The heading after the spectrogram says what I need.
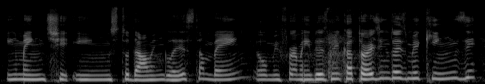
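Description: Woman, somewhat high pitch, upbeat, friendly, studio panel guest. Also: steady tone, moderate pace. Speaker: guest student. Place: TV studio set. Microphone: handheld mic.

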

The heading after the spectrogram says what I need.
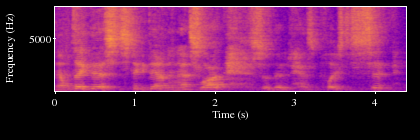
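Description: In his indoor home workshop and garage, a middle-aged American man hosts a casual, hands-on demonstration, chatting in a folksy way. His voice is on the high side at a moderate pace, captured by a distant mic in an echoey room with faint noise.

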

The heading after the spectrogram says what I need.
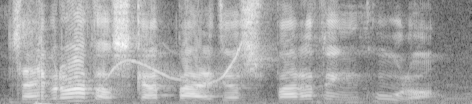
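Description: A man's voice: high-pitched, animated, fast talker, sharp tone. A young man doing joking, swearing commentary over a video game he plays, with game music behind. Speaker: let's play commentator. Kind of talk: excitable gameplay commentary.

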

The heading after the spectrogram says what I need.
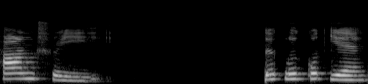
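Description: A woman's voice: fairly high pitch, slow pace. A woman with a Vietnamese accent teaching English vocabulary to children in an online class, patiently repeating words to drill pronunciation. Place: online meeting. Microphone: video call. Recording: dull lo-fi meeting recording.

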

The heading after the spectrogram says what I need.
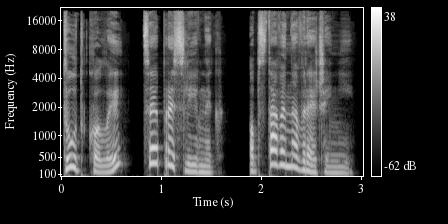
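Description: A woman reading a scripted grammar lesson, explaining clearly and stressing key words. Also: on the low side, big pitch swings, brisk, darkish tone, no echo, studio quality. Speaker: teacher.

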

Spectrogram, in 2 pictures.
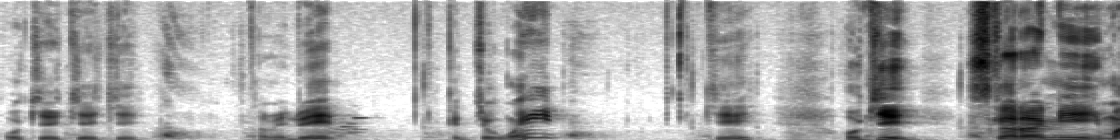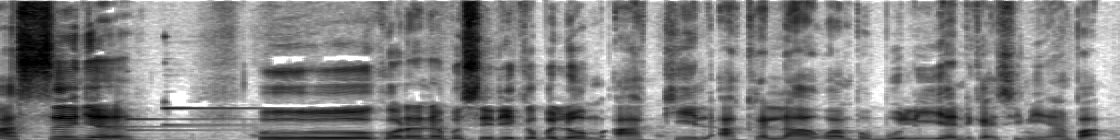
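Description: A man with a Malaysian Malay accent hosting a game channel, giving excited, playful commentary on an obby run and calling himself by name. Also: sits high, normal speed. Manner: playful, refers to himself in third person. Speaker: gaming channel host. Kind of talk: excited Roblox let's-play commentary. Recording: light background music.

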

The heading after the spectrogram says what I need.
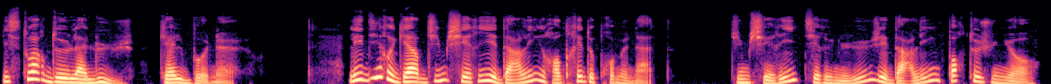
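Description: An older woman, a grandmother, reading a bedtime story aloud with expressive storytelling. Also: sits low, takes it slowly, breathy edge, no echo, highs cut off.

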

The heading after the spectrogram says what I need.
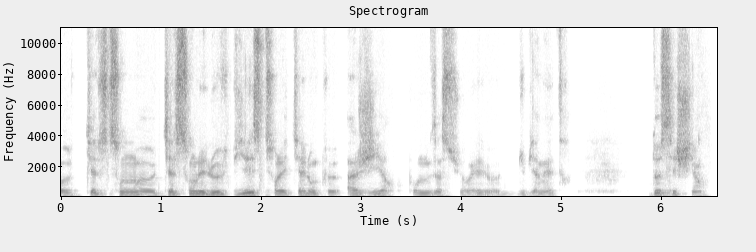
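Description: A man gives a conference presentation over a video call, speaking from a room at home. His voice is low and husky with a dark, mellow tone. He talks hesitantly, filling his pauses with constant fillers. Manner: hesitant, many "euh" fillers. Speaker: guide dog trainer presenting at a conference.

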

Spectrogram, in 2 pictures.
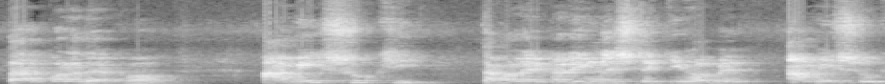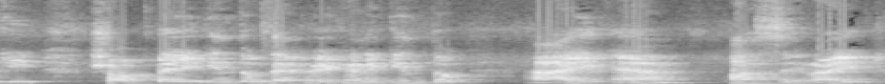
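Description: A man's voice: sits high, moderate pace, fairly bright tone. A man with a Bengali accent teaching spoken English, spelling words letter by letter and asking and answering his own questions. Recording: roomy echo, distant mic.

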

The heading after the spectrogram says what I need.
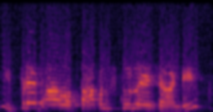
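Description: A woman's voice: sits high, fairly quick, fairly bright tone, low-quality recording. A young woman calling in to a quiz show by phone, giving short, polite, hesitant replies.

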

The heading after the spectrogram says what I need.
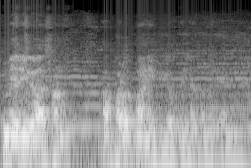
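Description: Man playing a soft-spoken coaxing father. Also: medium pitch, fast talker, over music, close to an everyday voice. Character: gentle father soothing his wife and daughter. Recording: echoey room, distant mic.

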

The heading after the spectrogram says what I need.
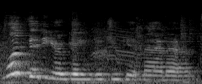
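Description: A woman's voice: fairly high pitch, sing-song, normal speed, a little mellow, echoey room, faint music behind. A woman asking teasing questions in casual stream chat.

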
